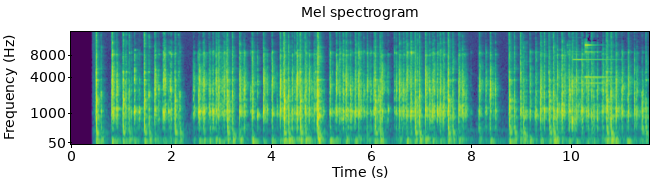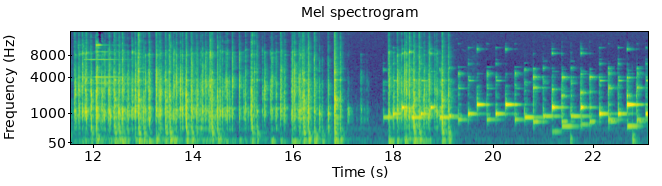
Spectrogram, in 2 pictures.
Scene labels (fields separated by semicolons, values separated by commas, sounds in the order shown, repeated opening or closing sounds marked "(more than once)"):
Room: bedroom; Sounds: keyboard typing, phone ringing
